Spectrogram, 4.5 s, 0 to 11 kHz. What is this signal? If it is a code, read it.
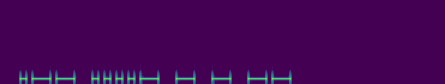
Morse code, heard as a keyed tone, about 20 wpm, 700 Hz. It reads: W4TTM
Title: Call Signs Repeated 3x - 20wpm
